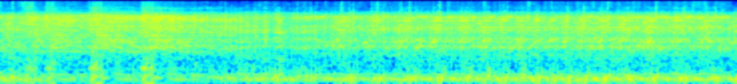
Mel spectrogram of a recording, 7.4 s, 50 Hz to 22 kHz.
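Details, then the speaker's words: Homelite Super XL-925 chainsaw test run after a new piston and cylinder were fitted; the bearing was fine and there is a new seal. A few crisp throttle blips, then a steady even high rev with no stumbles. Compression is excellent, and the initial smoke was assembly oil burning off. It needs 20–25 minutes of idling to seat the rings. "okay Ken this is good excellent compression the initial smoke was the assembly oil burning off obviously this thing needs to idle a lot more"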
